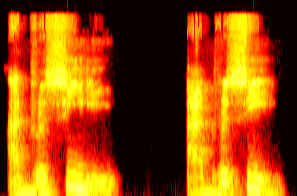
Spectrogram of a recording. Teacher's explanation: So in this 3-syllable word, the third syllable receives the primary stress.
